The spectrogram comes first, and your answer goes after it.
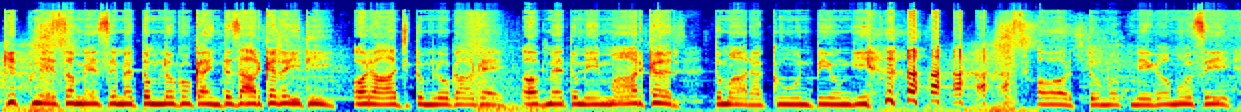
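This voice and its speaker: A woman plays a bloodthirsty witch from an animated moral tale. She speaks slowly and theatrically in a gravelly creak, gleeful and menacing, with faint music underneath. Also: mid-range voice. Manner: theatrical, drawn-out menacing delivery with cackles. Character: gleeful bloodthirsty witch who craves liquor. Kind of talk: animated moral story dialogue.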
